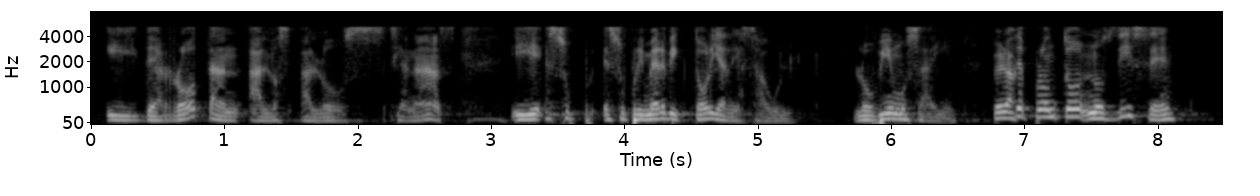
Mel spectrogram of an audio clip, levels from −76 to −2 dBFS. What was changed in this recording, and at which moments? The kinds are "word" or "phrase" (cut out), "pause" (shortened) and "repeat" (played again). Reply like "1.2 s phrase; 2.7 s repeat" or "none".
2.2 s word; 3.4 s word; 6.9 s word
